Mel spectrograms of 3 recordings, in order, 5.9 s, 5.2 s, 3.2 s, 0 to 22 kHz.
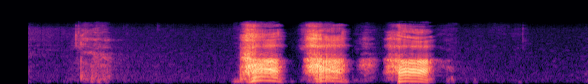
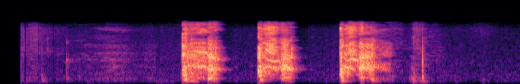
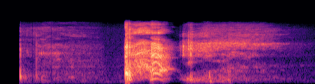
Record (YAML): exhalation_length: 5.9 s
exhalation_amplitude: 32628
exhalation_signal_mean_std_ratio: 0.35
three_cough_length: 5.2 s
three_cough_amplitude: 30769
three_cough_signal_mean_std_ratio: 0.38
cough_length: 3.2 s
cough_amplitude: 29224
cough_signal_mean_std_ratio: 0.37
survey_phase: beta (2021-08-13 to 2022-03-07)
age: 65+
gender: Male
wearing_mask: 'No'
symptom_none: true
smoker_status: Ex-smoker
respiratory_condition_asthma: false
respiratory_condition_other: false
recruitment_source: REACT
submission_delay: 1 day
covid_test_result: Negative
covid_test_method: RT-qPCR
influenza_a_test_result: Negative
influenza_b_test_result: Negative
